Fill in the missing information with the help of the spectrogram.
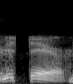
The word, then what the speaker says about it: Mystère: Mystère.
